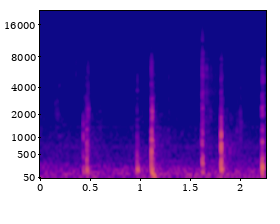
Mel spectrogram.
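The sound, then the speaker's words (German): A drumstick strikes the railing of a stone staircase at the Haus der Kulturen der Welt in Berlin, giving several sharp, dry taps at an uneven pace over a low background murmur. “Und schlagen das Geländer. Was nicht sehr spektakulär klingt.”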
